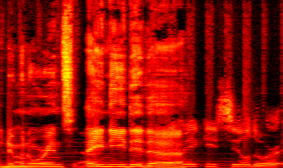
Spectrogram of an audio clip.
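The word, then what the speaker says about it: Númenóreans: Oh, and the Numorians, I said it wrong. The Numenorians, they needed they make Isildur a bitch.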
